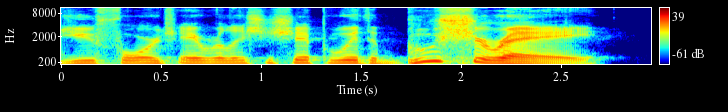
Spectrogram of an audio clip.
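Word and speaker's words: Bucherer: forge a relationship with buer that's the French pronunciation the retailer called buer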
